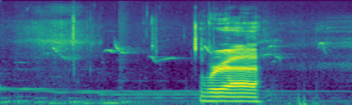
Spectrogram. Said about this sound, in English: That bird is also loud.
